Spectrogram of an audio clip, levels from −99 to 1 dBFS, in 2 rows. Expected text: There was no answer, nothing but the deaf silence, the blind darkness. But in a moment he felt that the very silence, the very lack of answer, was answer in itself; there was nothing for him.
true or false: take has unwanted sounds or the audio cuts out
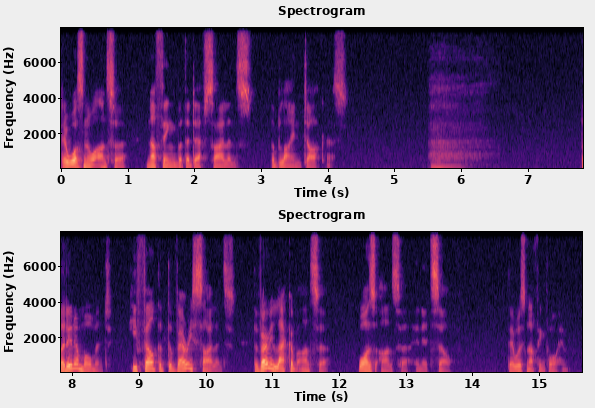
true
